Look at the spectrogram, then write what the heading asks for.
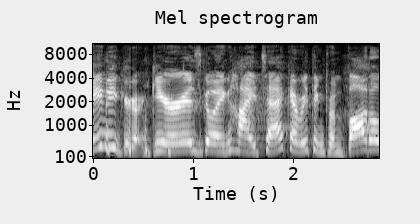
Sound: laughter

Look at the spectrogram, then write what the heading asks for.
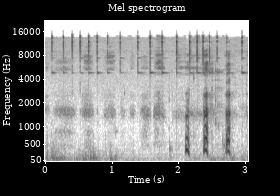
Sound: laughs

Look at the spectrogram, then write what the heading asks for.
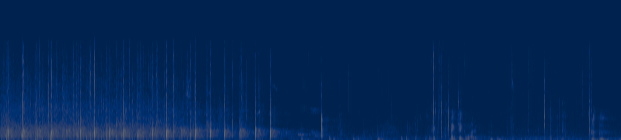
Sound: applause

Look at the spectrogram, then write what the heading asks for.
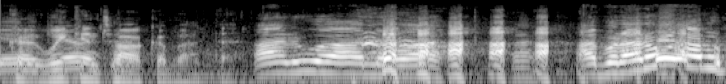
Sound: laughter

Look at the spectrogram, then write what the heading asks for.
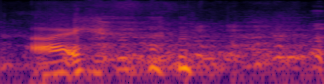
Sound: laughter

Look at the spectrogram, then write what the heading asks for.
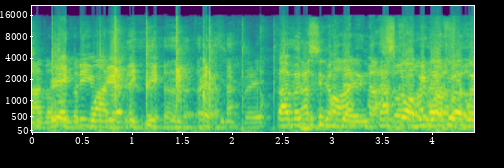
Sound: students laughing

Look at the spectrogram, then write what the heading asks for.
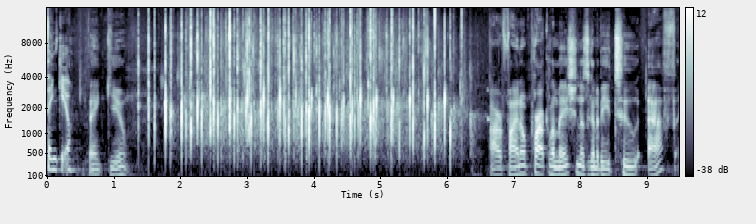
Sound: applause

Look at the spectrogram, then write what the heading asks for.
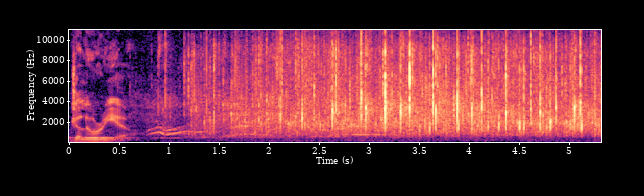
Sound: audience applauds

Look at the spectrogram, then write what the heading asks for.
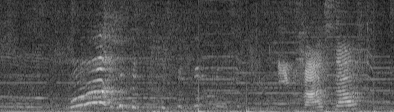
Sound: screaming

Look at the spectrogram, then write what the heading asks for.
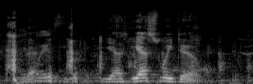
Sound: laughing

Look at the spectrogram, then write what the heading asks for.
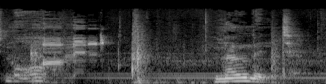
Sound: muffled synthesised noise

